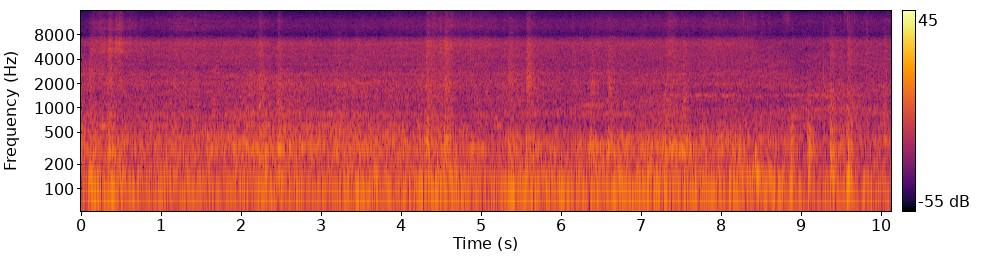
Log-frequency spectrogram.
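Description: Deccan Queen Vistadome passenger coach running at speed, heard from inside: a steady low rumble of wheels on rail, with occasional sharp clicks that come more often near the end.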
